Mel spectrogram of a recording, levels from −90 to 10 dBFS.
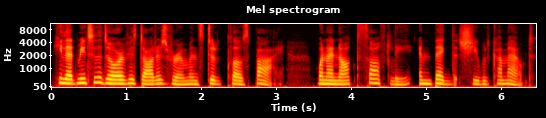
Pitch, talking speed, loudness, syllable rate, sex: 190 Hz, 230 wpm, -22 LUFS, 5.1 syllables/s, female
